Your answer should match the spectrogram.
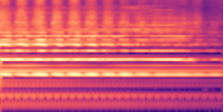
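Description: Intro music led by a flute holding one long wavering note over a sustained chord.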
